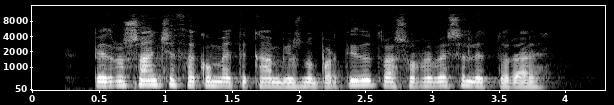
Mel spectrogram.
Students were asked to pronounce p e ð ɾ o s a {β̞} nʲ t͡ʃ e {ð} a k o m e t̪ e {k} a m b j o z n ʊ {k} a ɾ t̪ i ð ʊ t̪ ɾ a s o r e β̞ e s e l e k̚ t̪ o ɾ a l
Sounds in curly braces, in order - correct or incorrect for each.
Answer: incorrect: none, incorrect: θ, correct, incorrect: p

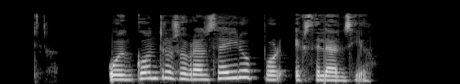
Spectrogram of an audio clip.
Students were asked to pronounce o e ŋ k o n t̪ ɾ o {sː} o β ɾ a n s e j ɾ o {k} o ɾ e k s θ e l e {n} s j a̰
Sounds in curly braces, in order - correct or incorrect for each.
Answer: incorrect: s, incorrect: p, correct

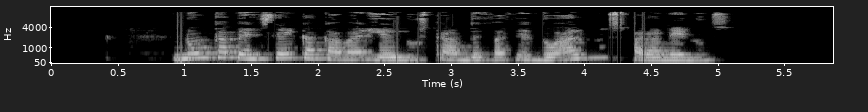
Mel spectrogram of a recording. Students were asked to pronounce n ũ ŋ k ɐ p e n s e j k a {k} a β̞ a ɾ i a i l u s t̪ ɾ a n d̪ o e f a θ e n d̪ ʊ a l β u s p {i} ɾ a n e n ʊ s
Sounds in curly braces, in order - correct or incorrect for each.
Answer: correct, incorrect: a

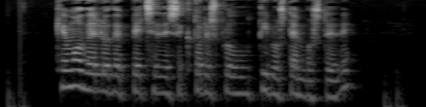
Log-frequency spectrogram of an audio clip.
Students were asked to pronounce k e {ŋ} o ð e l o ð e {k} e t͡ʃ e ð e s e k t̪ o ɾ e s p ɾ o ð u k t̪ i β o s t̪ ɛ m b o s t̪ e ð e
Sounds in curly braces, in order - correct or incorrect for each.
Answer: incorrect: m, incorrect: p

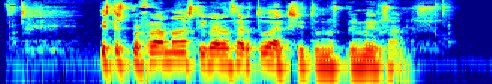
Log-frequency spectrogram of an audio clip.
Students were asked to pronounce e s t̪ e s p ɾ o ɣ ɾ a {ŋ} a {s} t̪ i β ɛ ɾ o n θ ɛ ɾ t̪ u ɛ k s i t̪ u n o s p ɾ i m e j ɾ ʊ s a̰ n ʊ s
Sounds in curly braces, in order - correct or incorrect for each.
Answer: incorrect: m, correct

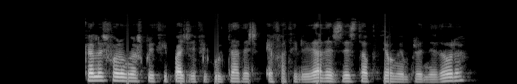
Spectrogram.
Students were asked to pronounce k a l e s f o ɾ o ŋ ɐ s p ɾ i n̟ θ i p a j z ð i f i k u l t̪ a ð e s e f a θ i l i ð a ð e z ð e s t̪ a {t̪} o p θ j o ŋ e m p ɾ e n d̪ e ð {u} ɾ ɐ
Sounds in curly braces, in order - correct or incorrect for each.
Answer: incorrect: none, incorrect: o

